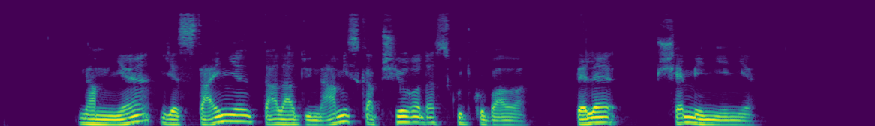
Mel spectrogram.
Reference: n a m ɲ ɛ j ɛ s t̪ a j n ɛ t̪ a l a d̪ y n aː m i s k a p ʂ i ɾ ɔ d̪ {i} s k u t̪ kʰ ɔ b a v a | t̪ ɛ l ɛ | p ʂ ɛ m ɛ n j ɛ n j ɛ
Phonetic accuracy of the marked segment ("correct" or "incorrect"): incorrect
